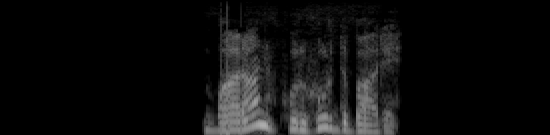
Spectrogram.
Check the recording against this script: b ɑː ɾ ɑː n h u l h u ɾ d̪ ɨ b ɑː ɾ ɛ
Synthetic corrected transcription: b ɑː ɾ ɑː n h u ɾ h u ɾ d̪ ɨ b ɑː ɾ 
